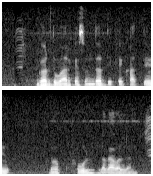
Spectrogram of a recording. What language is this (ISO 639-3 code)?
bho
